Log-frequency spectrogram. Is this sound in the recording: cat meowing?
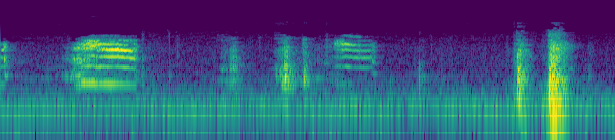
yes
